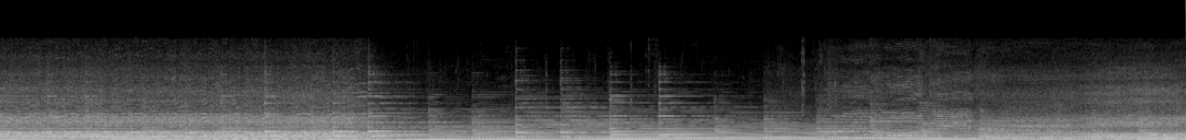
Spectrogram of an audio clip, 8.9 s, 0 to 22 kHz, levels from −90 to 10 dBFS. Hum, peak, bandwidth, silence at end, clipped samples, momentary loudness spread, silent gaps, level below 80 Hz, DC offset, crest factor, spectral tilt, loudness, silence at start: none; -4 dBFS; 12 kHz; 0 s; under 0.1%; 5 LU; none; -36 dBFS; under 0.1%; 14 dB; -6.5 dB/octave; -19 LUFS; 0 s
